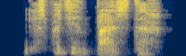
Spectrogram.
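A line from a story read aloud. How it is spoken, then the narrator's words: Hoarse whisper. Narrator (Russian): сказала она хриплым шепотом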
